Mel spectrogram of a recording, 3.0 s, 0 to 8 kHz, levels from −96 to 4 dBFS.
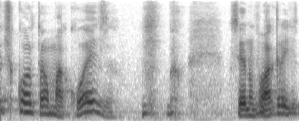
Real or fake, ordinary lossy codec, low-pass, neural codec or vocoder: real; none; none; none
